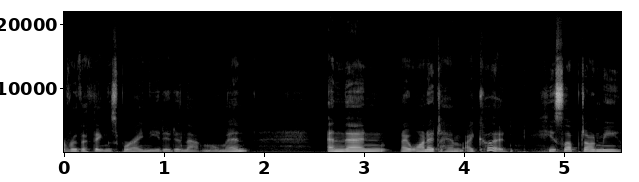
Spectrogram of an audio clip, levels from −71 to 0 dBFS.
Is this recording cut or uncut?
cut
